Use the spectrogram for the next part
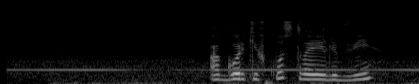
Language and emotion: Russian, neutral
